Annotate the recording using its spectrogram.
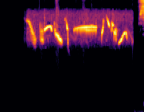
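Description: Birds chirping: a quick run of rising and falling chirps with a brief held whistle in the middle, starting about half a second in.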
